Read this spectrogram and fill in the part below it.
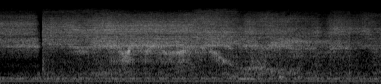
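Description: A human voice imitates an old radio being tuned in, a soft breathy hiss with faint whistling tones sliding up and down for a few seconds.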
